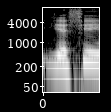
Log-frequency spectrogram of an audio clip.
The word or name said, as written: asiei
